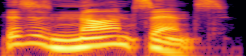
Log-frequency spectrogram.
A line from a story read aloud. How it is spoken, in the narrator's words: yelled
